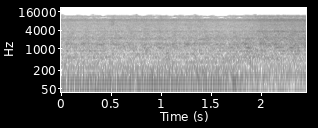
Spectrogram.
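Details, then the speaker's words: Ford BF XR6 Barra engine with sludge and P1381 VVT codes, started after fixing pinched wires under rocker cover: steady even low idle, previous knocking gone, revs smoothly; check engine light on, noisy pulley. "so let's start it and the noise is gone and it's revving smoothly we've got engine light but we can scan for that what the hell that noise has completely gone"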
